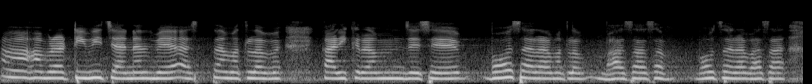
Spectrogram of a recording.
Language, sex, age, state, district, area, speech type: Maithili, female, 30-45, Bihar, Purnia, rural, spontaneous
